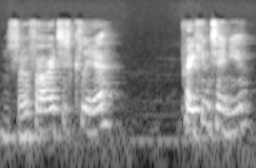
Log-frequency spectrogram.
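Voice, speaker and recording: An actor playing a shrewd, commanding Victorian English detective in a radio play, incisive, formal and coolly relentless. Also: male voice, sits high, normal speed, a bit bright, dull audio, a little hiss or hum. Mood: probing.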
